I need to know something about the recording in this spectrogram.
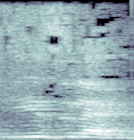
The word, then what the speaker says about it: island: It is not island, it is island, children.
